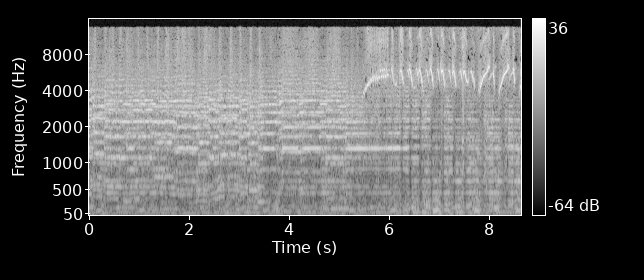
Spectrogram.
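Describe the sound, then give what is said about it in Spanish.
Calandria lark singing: a rapid run of high, bright chirps and trills enters partway through, layered over loud, continuous music with sustained instrumental tones. “Mira nomás, qué bonito canta la calandria, hombre.”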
